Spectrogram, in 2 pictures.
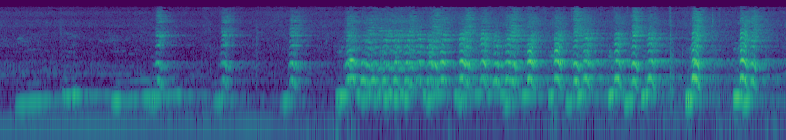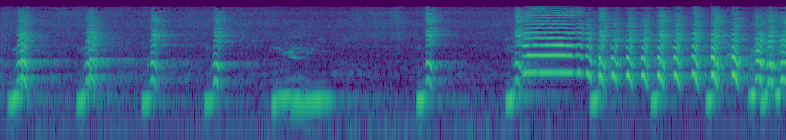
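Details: A family of siamangs sings in the morning at an eco-tourism organic farm; steady series of booming hoots, spaced about a second apart, ending in a loud rising scream and quick barking notes.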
